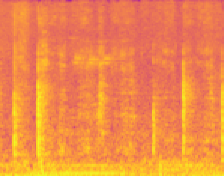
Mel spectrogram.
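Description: Chalk scratching and tapping on a blackboard as words are written out, in short irregular strokes, a few per second.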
